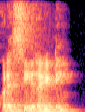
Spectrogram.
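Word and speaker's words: précis: So one art that we need to really learn is the art of pressy writing. S is silent, right? Pressy writing.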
